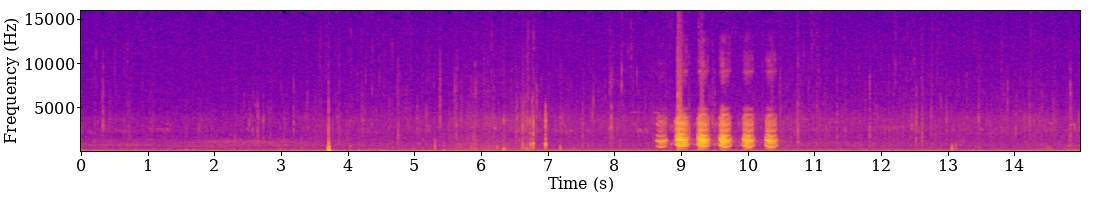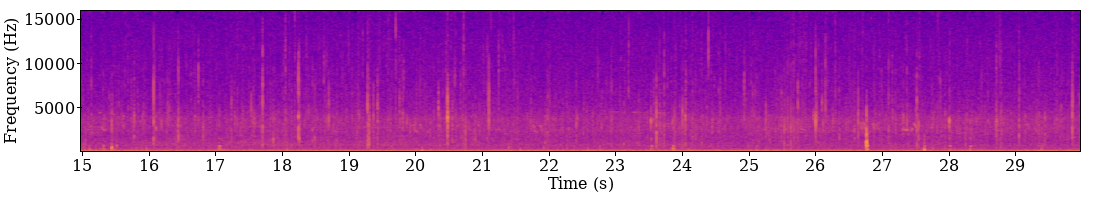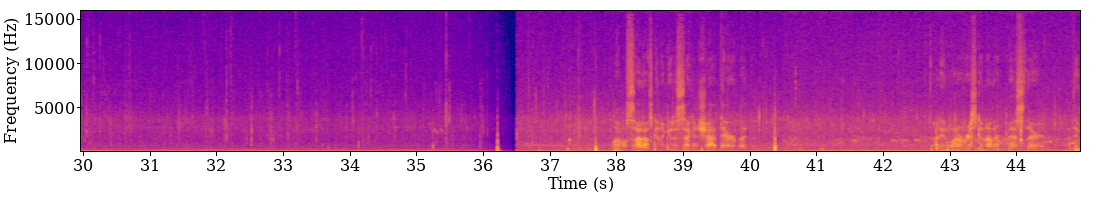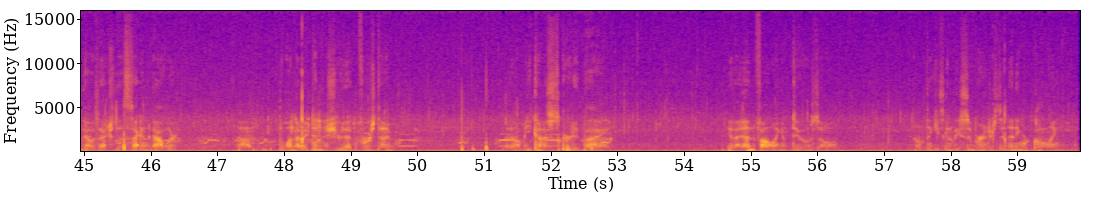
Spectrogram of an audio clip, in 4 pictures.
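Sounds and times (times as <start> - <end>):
steady outdoor hiss: 0.0 - 59.9
light ticks: 0.2 - 0.9, 10.4 - 48.6
turkey gobbling: 8.6 - 10.6, 40.5 - 53.0.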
